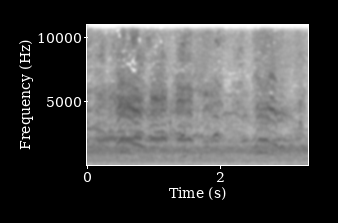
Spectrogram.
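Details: At Ottersaat on Texel, Netherlands, a black-headed gull walks off with its chicks trailing; loud rasping squawks follow one another in quick, uneven succession, overlapping other gulls over steady background hiss.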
